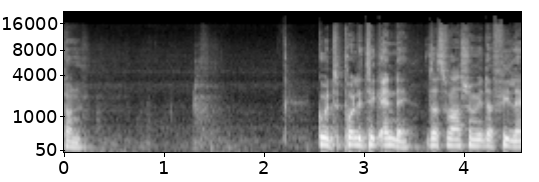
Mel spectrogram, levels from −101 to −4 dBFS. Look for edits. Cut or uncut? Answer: uncut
